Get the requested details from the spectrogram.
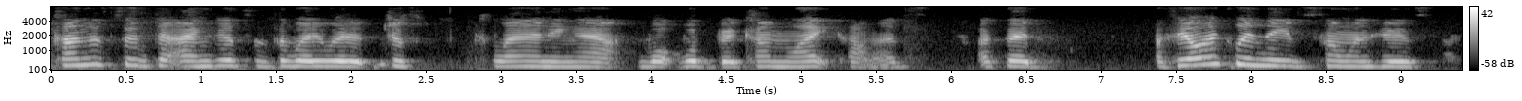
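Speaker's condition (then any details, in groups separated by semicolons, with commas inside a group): Cerebral palsy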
